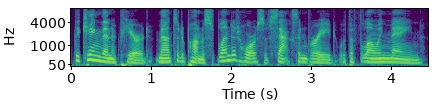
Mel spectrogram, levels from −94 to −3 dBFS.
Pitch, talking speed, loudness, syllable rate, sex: 145 Hz, 215 wpm, -19 LUFS, 5.6 syllables/s, female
